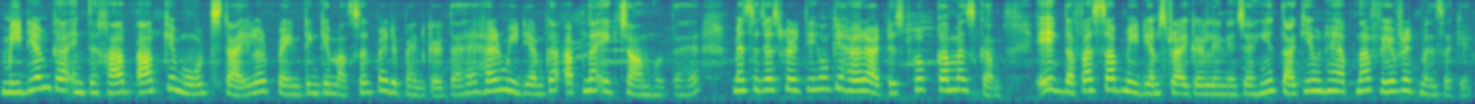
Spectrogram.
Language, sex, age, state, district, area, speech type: Urdu, female, 18-30, Delhi, North East Delhi, urban, spontaneous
